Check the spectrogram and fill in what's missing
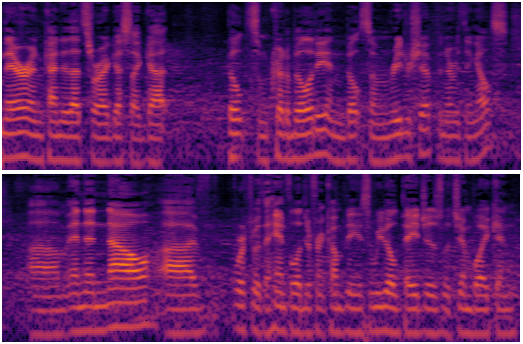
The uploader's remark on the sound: Live interviews from WebMasterWorld’s Pubcon 2007 in Las Vegas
